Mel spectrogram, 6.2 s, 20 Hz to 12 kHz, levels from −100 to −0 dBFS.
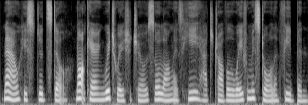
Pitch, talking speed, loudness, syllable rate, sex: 190 Hz, 235 wpm, -19 LUFS, 4.8 syllables/s, female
